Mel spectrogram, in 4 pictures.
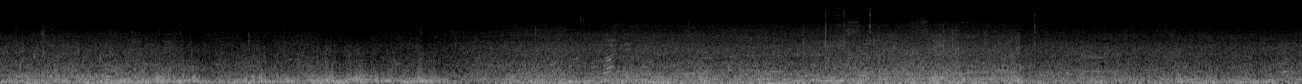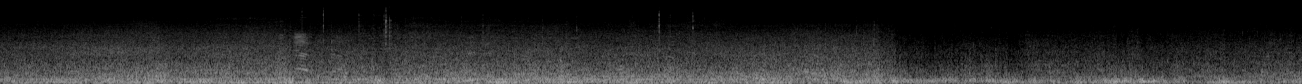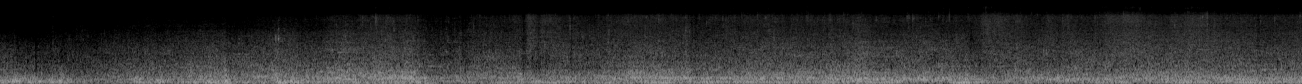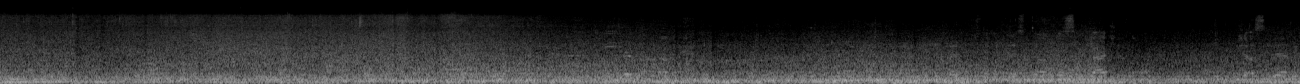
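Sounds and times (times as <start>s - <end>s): boat engine humming: 0.0s - 52.0s
water rushing along hull: 0.0s - 52.0s
wind buffeting microphone: 0.0s - 52.0s.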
